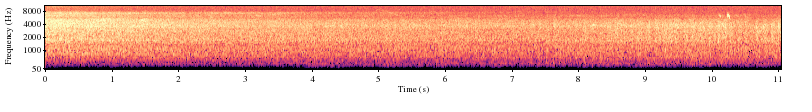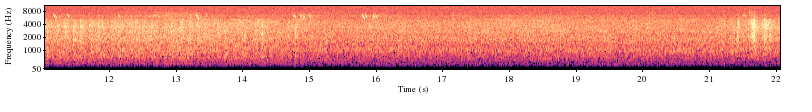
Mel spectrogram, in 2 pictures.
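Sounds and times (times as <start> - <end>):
distant passenger train rumbling: 0.0 - 22.0
faint ticks from wheels: 7.6 - 15.2, 21.3 - 22.0.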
